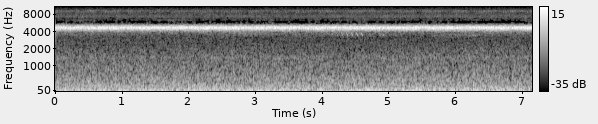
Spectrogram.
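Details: Insects screeching on a one-hour sleep and tinnitus-relief recording: a steady, unbroken high-pitched ringing trill holds one pitch throughout, with a fainter band above it and no other clear sounds.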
